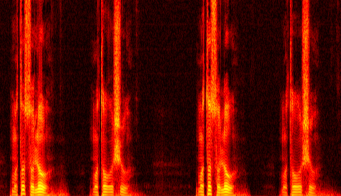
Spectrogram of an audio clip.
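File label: Hruso Aka; drive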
